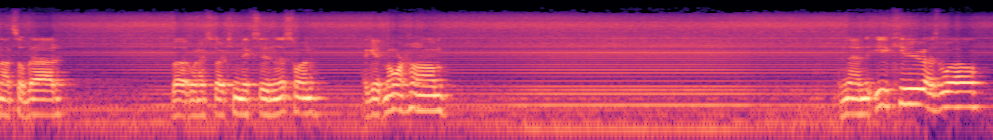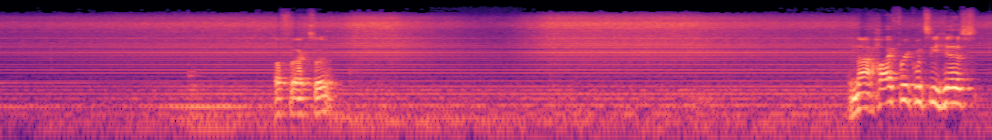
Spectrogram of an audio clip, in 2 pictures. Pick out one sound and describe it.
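Bass guitar strings ring out with long, sustained notes.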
